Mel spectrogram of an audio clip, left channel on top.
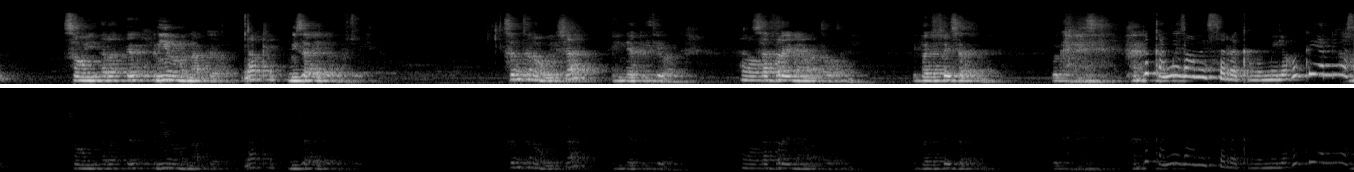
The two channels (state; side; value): quieter; right; 31.9 dB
